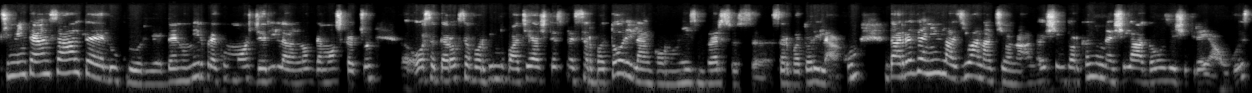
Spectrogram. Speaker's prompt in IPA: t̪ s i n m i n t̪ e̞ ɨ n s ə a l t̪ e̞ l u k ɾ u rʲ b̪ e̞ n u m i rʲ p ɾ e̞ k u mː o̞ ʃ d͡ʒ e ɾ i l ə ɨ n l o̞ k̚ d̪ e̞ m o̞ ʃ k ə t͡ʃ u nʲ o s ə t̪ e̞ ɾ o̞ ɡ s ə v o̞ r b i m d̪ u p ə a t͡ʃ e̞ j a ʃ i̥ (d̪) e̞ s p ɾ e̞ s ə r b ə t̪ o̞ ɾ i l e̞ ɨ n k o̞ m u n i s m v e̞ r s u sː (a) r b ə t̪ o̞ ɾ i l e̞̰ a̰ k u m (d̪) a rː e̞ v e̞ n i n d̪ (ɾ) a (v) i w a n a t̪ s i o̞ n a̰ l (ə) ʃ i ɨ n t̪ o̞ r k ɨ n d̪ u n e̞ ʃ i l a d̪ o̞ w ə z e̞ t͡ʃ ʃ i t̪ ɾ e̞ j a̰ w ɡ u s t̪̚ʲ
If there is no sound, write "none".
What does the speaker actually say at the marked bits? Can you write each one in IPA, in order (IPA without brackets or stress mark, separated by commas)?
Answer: d̪, ə, d̪, l, z, ə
